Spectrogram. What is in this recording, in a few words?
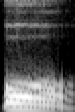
"오", korean; vowel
